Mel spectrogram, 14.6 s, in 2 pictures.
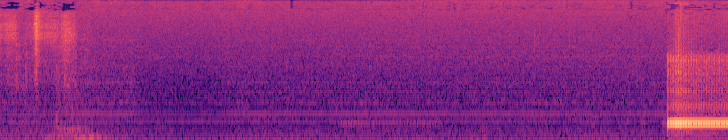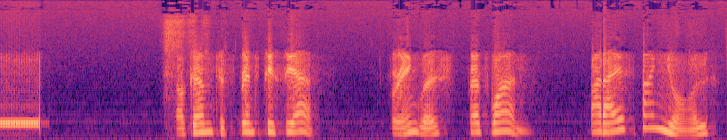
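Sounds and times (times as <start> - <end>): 
faint hum: 0.0 - 14.5
telephone ringback tone: 6.7 - 7.8
speech: 9.0 - 10.5, 11.2 - 12.6, 13.2 - 14.5.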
